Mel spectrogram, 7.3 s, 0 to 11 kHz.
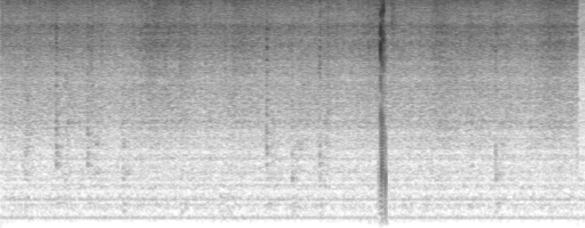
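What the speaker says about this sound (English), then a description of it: "Medium heat, fry this about 3 to 4 minutes until" Curry leaves, onion and chilies frying over medium heat hiss in a steady, moderate sizzle with small pops and occasional stirring, plus one sharp knock midway, all close and without talk.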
